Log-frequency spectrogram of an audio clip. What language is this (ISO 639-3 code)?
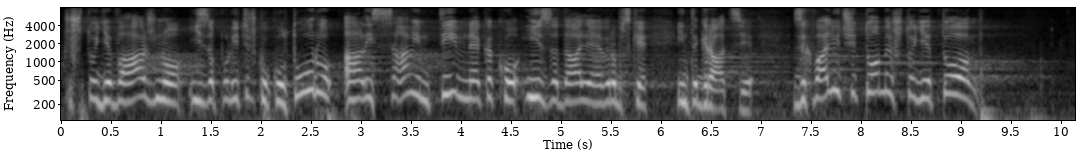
srp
